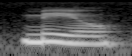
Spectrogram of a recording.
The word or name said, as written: meal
